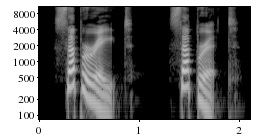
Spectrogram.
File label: "SEPARATE", english; 3000 words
